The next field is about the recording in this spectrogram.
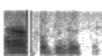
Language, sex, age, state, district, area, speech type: Urdu, male, 30-45, Uttar Pradesh, Lucknow, urban, conversation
